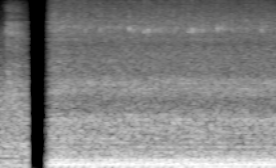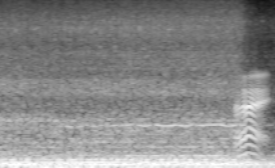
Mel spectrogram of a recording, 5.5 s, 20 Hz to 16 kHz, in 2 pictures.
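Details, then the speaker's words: Hellcat 6.2L supercharged V8 swapped into a Ram 1500 regular cab, idling after a forgotten sensor was plugged back in. A deep, even idle with a light, steady blower whine and no clanking or clatter. Normal supercharger whine. "sounds a little better guys so she's a lot more happy that supercharger definitely sounds a lot more healthy you can just hear the normal wine but not all the clanking and clattering that we could hear before"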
